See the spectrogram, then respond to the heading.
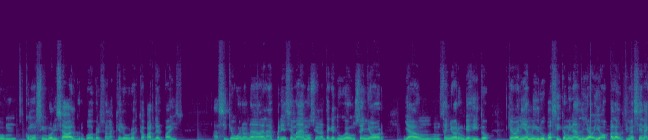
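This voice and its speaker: A man from Cuba, a stage actor, telling stories in an animated, conversational interview. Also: mid-range voice. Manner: animated storytelling with fillers and restarts.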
